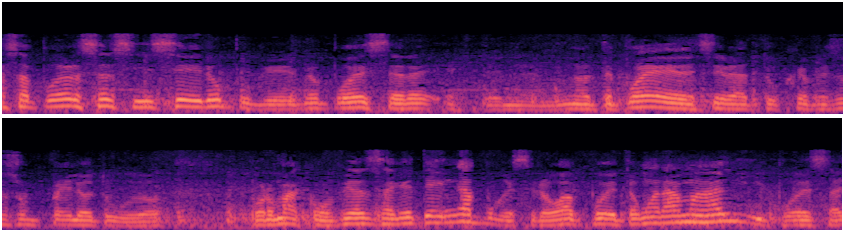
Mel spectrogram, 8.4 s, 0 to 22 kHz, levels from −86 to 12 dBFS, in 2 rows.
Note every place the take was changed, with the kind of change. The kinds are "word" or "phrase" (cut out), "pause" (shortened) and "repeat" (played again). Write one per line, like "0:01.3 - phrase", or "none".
none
